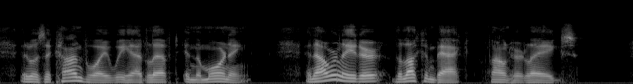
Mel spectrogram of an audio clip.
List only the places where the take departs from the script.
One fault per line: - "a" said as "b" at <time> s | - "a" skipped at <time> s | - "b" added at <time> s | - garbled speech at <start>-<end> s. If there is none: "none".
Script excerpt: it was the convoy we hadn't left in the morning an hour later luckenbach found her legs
- "hadn't" said as "had" at 1.3 s
- "the" added at 3.9 s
